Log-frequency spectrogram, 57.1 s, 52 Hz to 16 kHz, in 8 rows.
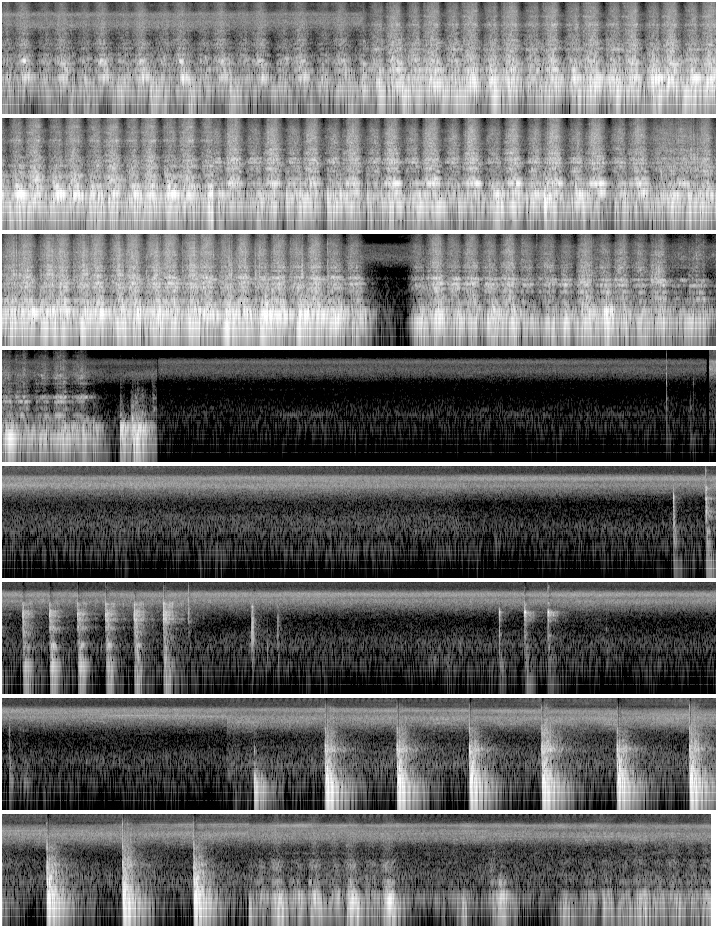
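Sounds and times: steady high hiss: 0.0s - 57.0s
mallet striking wood chisel: 35.6s - 37.6s.

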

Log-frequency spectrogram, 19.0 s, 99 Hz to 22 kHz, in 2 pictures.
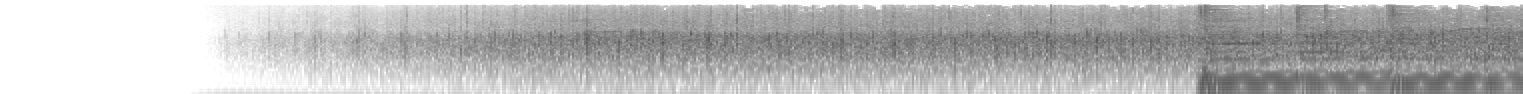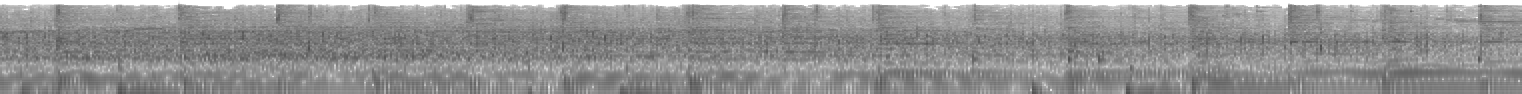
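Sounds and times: crowd applause: 1.5s - 19.0s
band playing instrumental intro: 7.6s - 19.0s.

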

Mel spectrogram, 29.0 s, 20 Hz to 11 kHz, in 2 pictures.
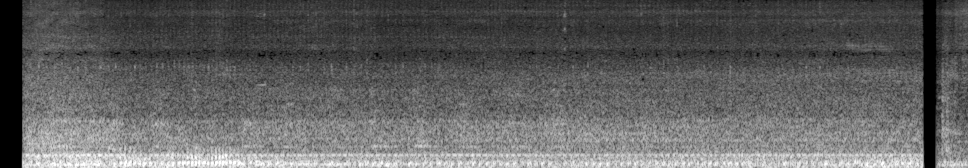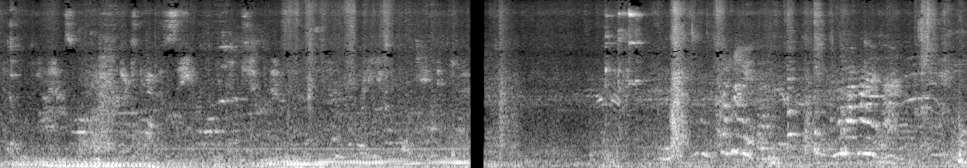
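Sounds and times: motorbike and car engines passing: 0.4s - 13.8s, 14.7s - 17.1s.

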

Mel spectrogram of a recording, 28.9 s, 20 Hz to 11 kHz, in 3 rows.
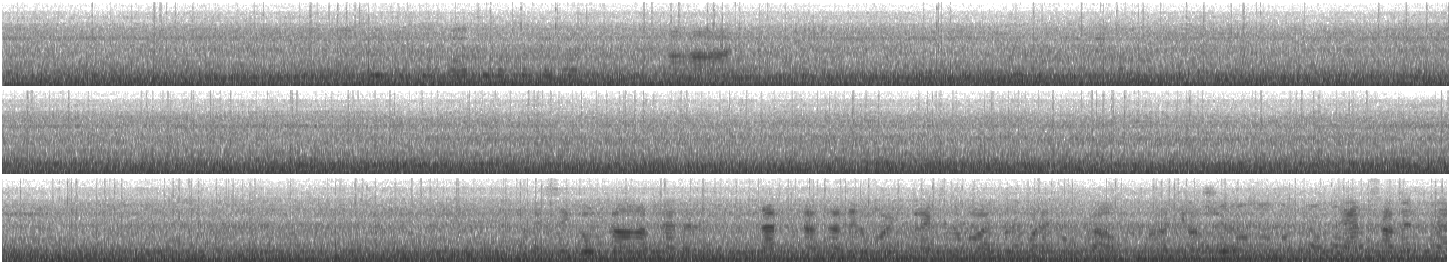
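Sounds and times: propeller aircraft engine running: 0.0s - 28.9s.

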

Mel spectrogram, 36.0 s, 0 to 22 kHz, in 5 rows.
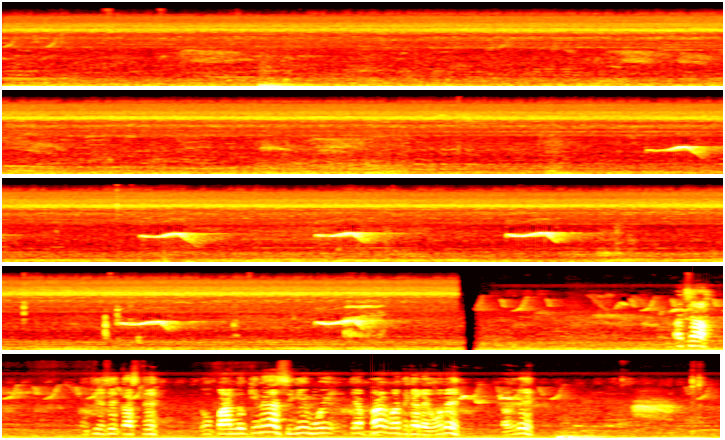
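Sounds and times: steady high hiss: 0.0s - 26.3s
bird calling: 13.6s - 14.5s, 15.8s - 16.8s, 17.6s - 18.4s, 19.5s - 20.4s, 22.6s - 25.7s.

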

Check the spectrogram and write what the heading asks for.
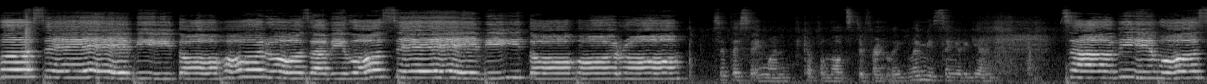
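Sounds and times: woman singing folk song: 0.0s - 7.0s, 9.2s - 12.0s.

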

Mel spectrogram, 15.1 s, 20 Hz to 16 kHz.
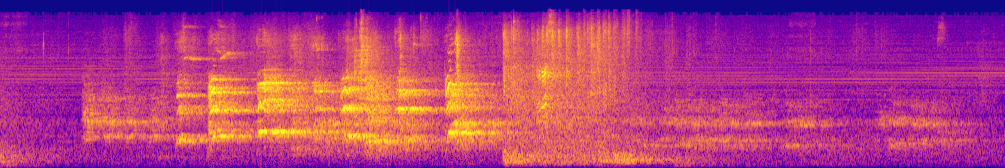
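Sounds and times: dog yipping and whining: 2.7s - 5.3s.

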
